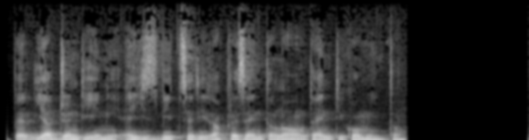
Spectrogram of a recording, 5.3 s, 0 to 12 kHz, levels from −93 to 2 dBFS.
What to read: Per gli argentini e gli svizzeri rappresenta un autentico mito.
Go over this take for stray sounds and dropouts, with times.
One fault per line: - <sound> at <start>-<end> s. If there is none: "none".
none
